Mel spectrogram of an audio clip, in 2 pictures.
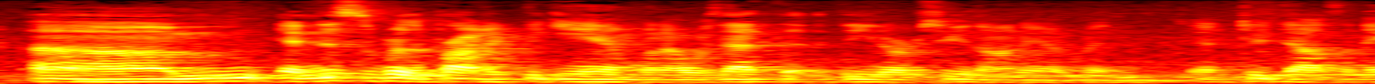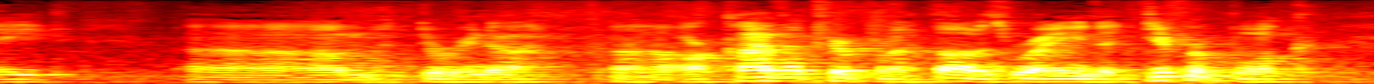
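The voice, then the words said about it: American accent. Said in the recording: “as you probably gathered from my accent, I'm an American”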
